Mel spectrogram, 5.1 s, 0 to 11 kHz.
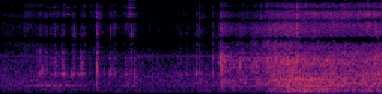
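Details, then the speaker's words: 1971 Volvo 142 built by IPD, cold start with no throttle: a few light clicks and cranking, then it catches quickly and settles into a steady, even idle; fires right up every time, runs great, healthy cold start. "So that's, you know, without giving it any gas at all, it just fires right up every time. So, runs great."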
